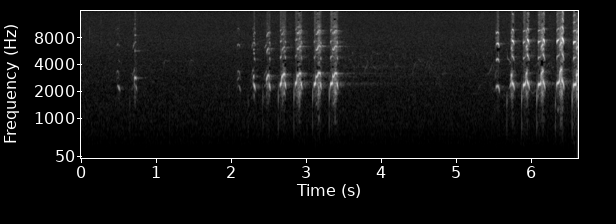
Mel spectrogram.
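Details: Osprey pair on the nest in Finland, June, following a failed nesting attempt; two faint chirps, then a fast series of strong high whistled yelps, silence, and another accelerating run of loud piercing notes.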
